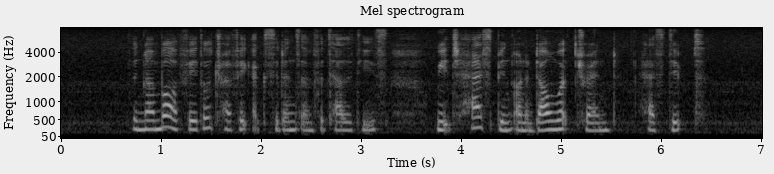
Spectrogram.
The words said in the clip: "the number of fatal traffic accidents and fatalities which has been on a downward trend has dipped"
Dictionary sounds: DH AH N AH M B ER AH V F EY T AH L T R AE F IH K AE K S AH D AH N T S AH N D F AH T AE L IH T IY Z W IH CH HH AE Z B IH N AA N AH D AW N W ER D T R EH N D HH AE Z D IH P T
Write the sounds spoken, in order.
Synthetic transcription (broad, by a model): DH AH N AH M B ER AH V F EY T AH L T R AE F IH K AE K S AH D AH N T S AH N F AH T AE L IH T IY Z W IH CH HH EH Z B IH N AA N AH D AW N W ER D T R EH N D HH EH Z D IH P T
